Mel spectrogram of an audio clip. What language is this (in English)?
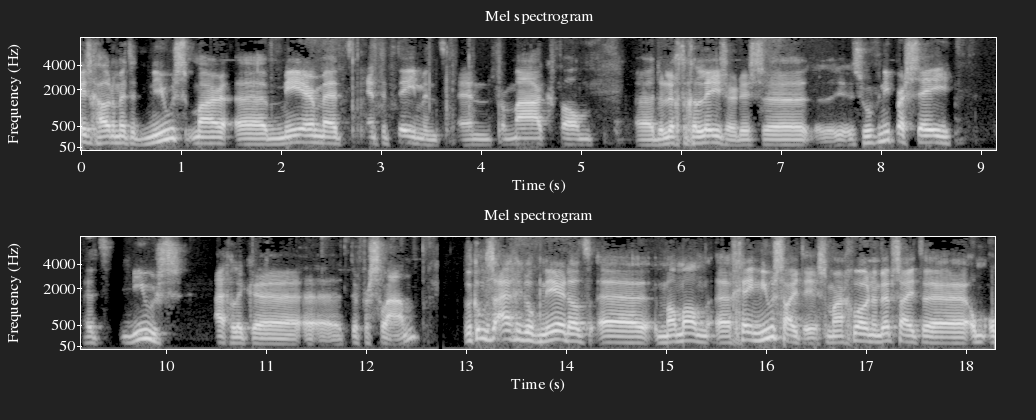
Dutch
